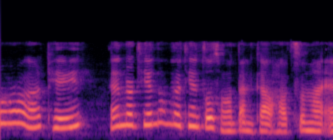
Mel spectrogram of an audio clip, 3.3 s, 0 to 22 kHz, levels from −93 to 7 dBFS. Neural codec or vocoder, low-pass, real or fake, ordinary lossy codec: autoencoder, 22.05 kHz, a latent of 192 numbers a frame, VITS, trained on one speaker; 7.2 kHz; fake; AAC, 32 kbps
